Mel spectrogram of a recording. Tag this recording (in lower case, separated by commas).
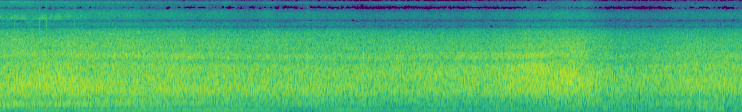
truck, vehicle, car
